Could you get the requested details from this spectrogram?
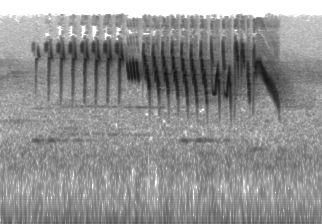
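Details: Single song from a common chaffinch: evenly spaced high, falling notes build into a quicker, louder cascade and finish with a sweeping, descending terminal flourish; background otherwise quiet.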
